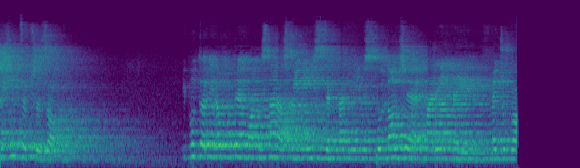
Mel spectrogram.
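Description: A young woman sings through a microphone in an echoing hall.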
